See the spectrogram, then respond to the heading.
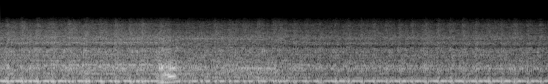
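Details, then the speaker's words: Snowmobile test run after replacing the cooling fan bearings and retensioning the belt: a steady, even two-stroke idle with a smooth buzzing beat and no grinding or squealing, a successful repair. "Yeah, I'd call that a success."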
